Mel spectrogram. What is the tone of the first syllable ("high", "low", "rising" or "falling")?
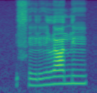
low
